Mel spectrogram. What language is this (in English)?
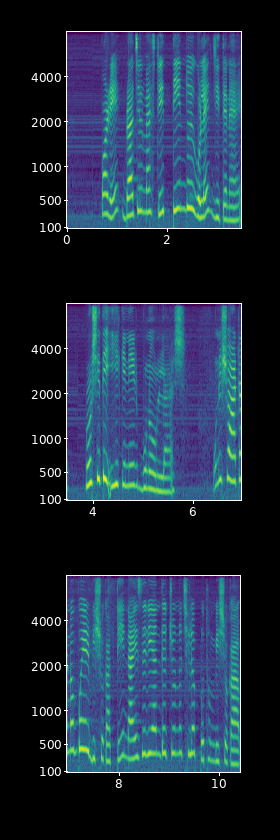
Bangla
